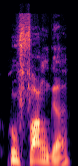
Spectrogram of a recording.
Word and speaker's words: Hufanga: Maybe it's a little sympathy pain for how he just absolutely juked Hufanga.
